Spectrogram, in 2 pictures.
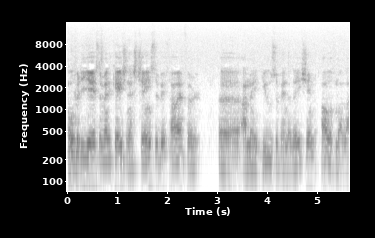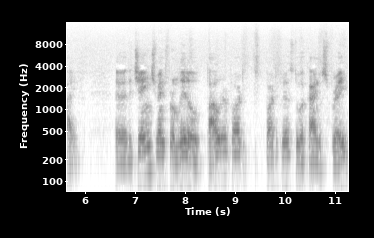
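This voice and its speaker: A man with a Dutch accent, fairly low in pitch, at a moderate pace with lively intonation. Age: 20s. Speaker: asthma patient interviewee. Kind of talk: interview. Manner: halting.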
